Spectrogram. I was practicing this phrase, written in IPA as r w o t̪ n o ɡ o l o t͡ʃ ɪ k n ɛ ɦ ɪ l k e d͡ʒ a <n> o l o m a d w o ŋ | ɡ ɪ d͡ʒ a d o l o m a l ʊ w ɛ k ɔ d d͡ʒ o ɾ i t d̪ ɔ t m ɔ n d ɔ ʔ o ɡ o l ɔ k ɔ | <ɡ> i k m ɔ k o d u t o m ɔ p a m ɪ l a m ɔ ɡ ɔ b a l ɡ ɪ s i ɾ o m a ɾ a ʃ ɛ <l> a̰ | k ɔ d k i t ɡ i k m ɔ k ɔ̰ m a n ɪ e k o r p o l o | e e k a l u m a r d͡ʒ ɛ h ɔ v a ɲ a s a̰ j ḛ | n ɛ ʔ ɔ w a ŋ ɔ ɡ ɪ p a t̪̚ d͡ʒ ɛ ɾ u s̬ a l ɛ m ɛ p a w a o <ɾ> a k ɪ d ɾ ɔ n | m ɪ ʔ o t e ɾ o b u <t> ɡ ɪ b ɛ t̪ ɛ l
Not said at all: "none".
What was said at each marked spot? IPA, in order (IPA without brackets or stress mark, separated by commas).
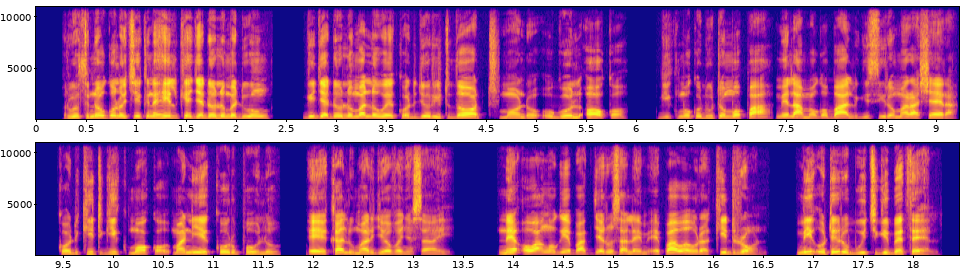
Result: d, ɡ, ɾ, ɾ, t͡ʃ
